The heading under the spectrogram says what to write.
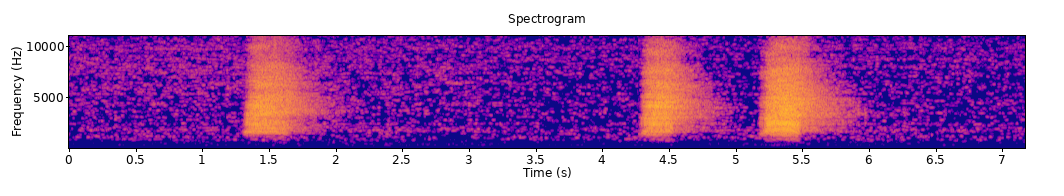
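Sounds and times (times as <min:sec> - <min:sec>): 
Eurasian jay uttering hoarse grating screams: 0:01.3 - 0:01.8, 0:04.3 - 0:05.8.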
